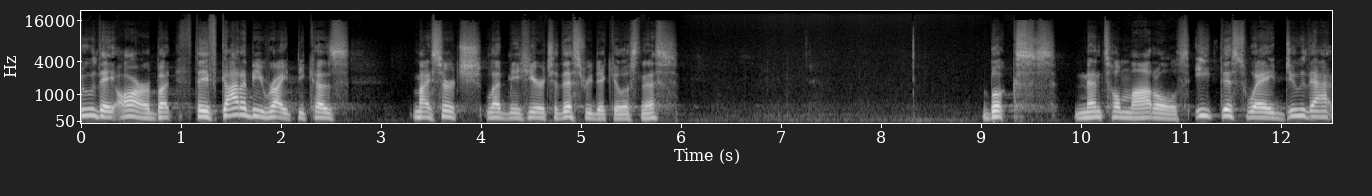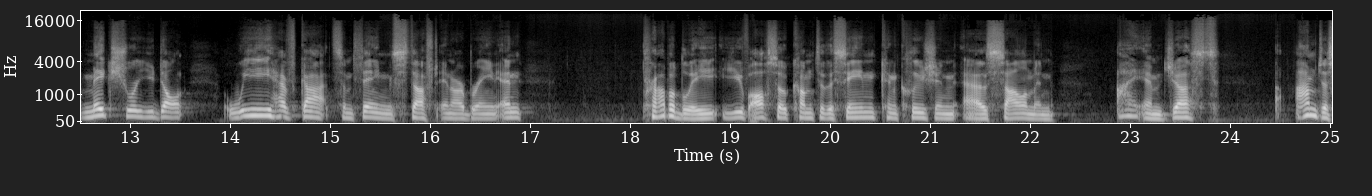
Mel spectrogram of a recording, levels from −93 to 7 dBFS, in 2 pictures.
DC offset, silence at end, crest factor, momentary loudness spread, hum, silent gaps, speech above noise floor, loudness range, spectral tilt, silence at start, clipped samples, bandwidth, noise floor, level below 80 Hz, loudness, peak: under 0.1%; 0 s; 18 dB; 10 LU; none; none; 45 dB; 5 LU; -5.5 dB/octave; 0 s; under 0.1%; 18 kHz; -64 dBFS; -60 dBFS; -19 LUFS; -2 dBFS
